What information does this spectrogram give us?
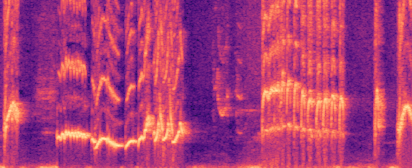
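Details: White-rumped shama song played to stir a silent caged bird into singing: loud, rich whistled phrases with fast warbling trills, a wavering note and a long buzzy rattling burst, separated by short pauses.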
